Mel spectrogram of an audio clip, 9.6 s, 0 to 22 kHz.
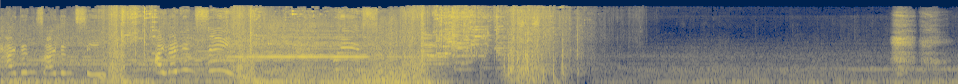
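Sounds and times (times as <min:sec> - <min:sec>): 
speech: 0:00.2 - 0:02.6
mirror glass shattering from a head impact: 0:01.0 - 0:01.6, 0:03.9 - 0:06.1
small glass pieces tinkling: 0:04.1 - 0:05.9.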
